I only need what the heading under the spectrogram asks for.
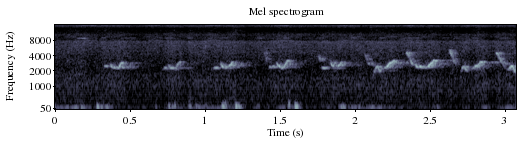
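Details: In autumn a single songbird runs through its continuous riff of short whistled and warbled notes that climb and fall in quick succession. Dull low knocks and rumbles are heard in the background.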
